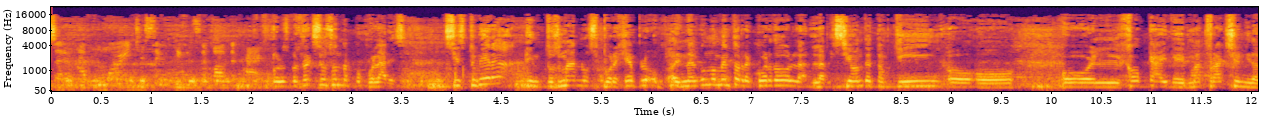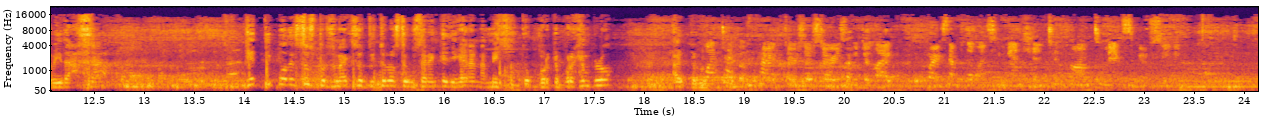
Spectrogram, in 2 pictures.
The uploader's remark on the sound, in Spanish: Estuvo en el stand de Panini Cómics México.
